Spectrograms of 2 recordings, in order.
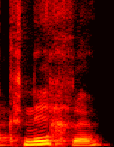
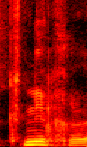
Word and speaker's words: Knigge: in all this, Sarah Knigge. She told me how to say her name just now, so I didn't know. It's Knigge, it's like very Dutch, with lots of G's.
